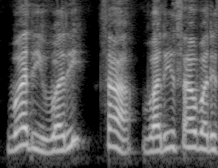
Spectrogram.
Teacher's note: را کے نیچے زیر ہوگا تو باریک پڑھیں گے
